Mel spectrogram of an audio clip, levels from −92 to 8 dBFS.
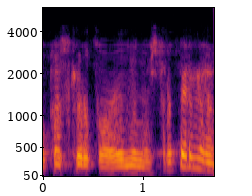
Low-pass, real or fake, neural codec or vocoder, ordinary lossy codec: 5.4 kHz; fake; codec, 44.1 kHz, 3.4 kbps, Pupu-Codec; Opus, 64 kbps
